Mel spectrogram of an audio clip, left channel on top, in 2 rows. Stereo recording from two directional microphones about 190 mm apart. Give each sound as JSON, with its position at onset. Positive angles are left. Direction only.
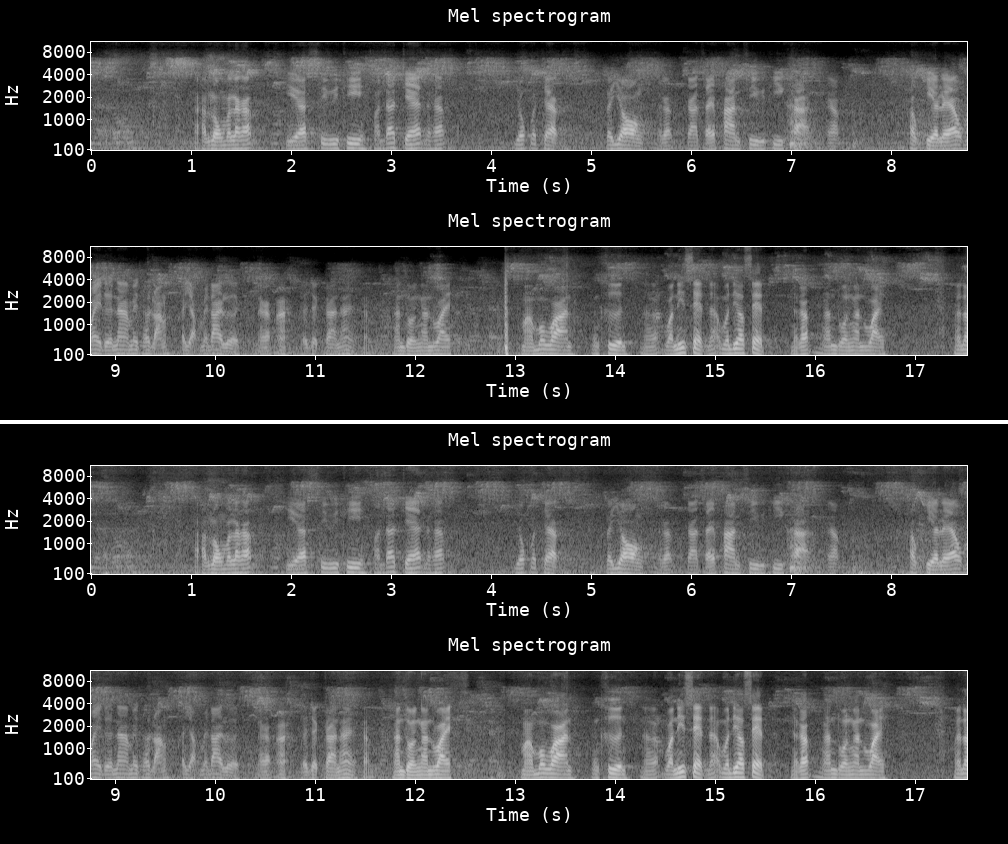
{"t": 1.0, "sound": "speech", "side_deg": -5}
{"t": 10.9, "sound": "speech", "side_deg": -90}
{"t": 11.8, "sound": "speech", "side_deg": -60}
{"t": 13.1, "sound": "speech", "side_deg": -15}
